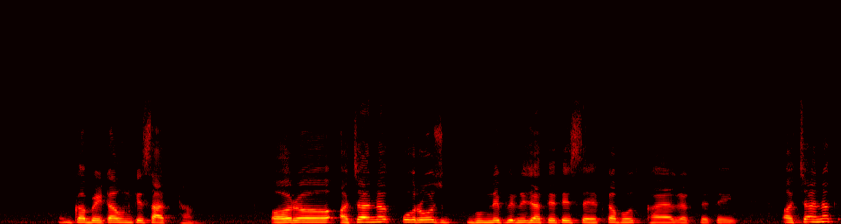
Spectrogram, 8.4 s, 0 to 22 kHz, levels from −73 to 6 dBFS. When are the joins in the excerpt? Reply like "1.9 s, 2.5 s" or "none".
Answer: 6.5 s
